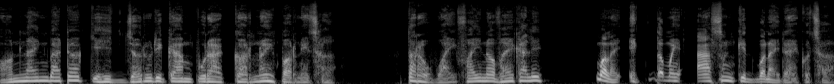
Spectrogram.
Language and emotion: Nepali, fearful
